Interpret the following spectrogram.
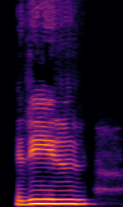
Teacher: Ra with kasra is light, and then ra with sukoon is light because there is kasra before it.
